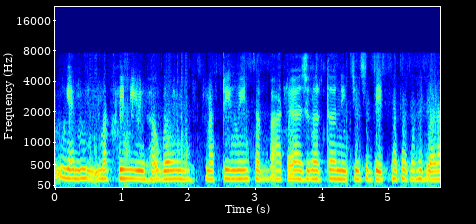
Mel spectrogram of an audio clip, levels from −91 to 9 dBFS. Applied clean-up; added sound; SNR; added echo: neural separator model SepFormer DNS4.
